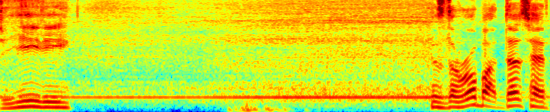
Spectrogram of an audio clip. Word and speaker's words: Yeedi: know in the first video I called it Yeti it why they chose that name it's way too similar to a Yeti but it is pronounced yeii cuz the robot does have commands that it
